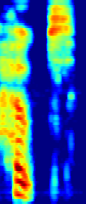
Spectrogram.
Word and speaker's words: hoped: Hoped. And does hoped end with the t sound or the d sound?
